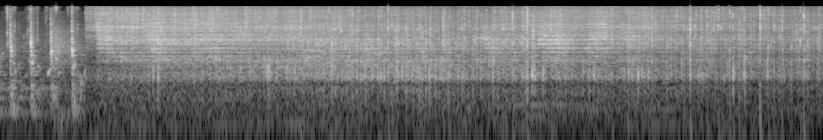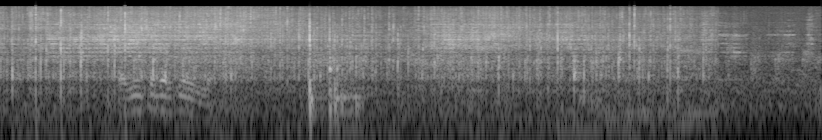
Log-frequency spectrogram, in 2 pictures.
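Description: Egg batter sizzles in a hot pan.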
